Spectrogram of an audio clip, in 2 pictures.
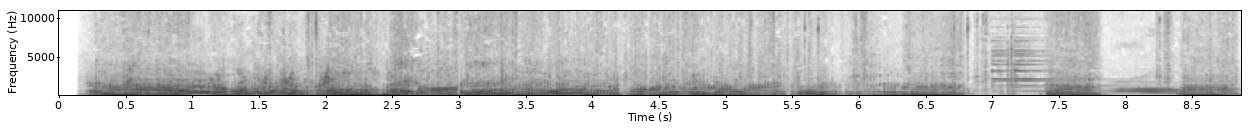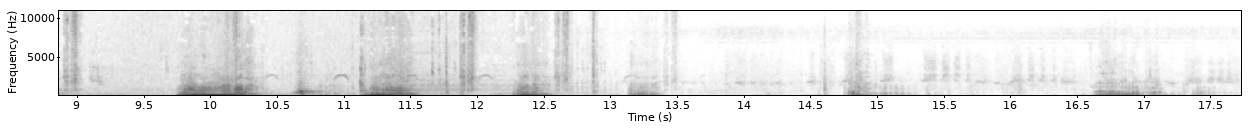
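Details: Big male lion attacking a small lion: harsh, dense roaring and snarling in loud overlapping bursts through the first thirteen seconds, then scattered shorter growls and grunts fading to near silence.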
